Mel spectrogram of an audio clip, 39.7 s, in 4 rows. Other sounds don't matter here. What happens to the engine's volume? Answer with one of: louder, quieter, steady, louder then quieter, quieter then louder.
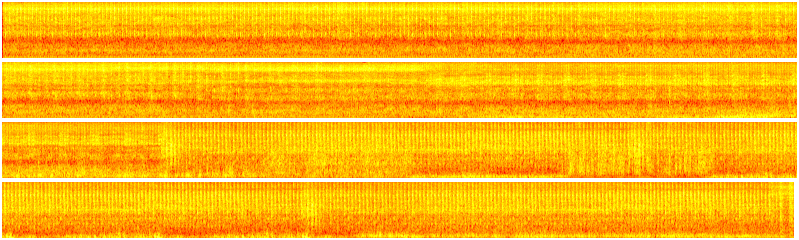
steady.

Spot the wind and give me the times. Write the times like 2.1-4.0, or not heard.
15.8-39.6.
